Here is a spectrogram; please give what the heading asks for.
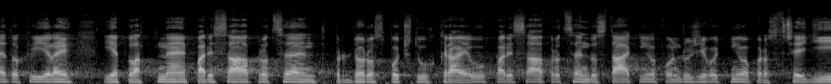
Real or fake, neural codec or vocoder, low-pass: fake; vocoder, 44.1 kHz, 128 mel bands, Pupu-Vocoder; 14.4 kHz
